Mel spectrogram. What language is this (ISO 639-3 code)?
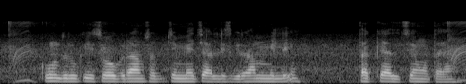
hin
